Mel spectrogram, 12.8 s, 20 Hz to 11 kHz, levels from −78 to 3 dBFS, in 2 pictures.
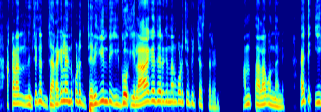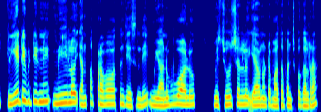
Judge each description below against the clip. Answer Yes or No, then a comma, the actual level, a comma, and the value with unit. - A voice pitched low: No, high, 190 Hz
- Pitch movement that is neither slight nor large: No, wide, 6.0 semitones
